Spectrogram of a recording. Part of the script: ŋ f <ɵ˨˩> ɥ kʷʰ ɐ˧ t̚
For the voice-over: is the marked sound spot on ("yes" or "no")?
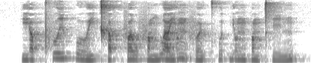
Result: no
